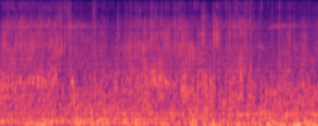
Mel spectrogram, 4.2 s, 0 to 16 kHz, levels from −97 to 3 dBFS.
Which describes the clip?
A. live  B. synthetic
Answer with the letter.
B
